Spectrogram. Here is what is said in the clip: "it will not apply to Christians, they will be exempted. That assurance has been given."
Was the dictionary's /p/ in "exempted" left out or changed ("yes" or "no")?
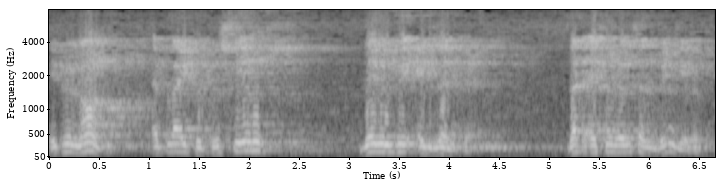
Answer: yes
